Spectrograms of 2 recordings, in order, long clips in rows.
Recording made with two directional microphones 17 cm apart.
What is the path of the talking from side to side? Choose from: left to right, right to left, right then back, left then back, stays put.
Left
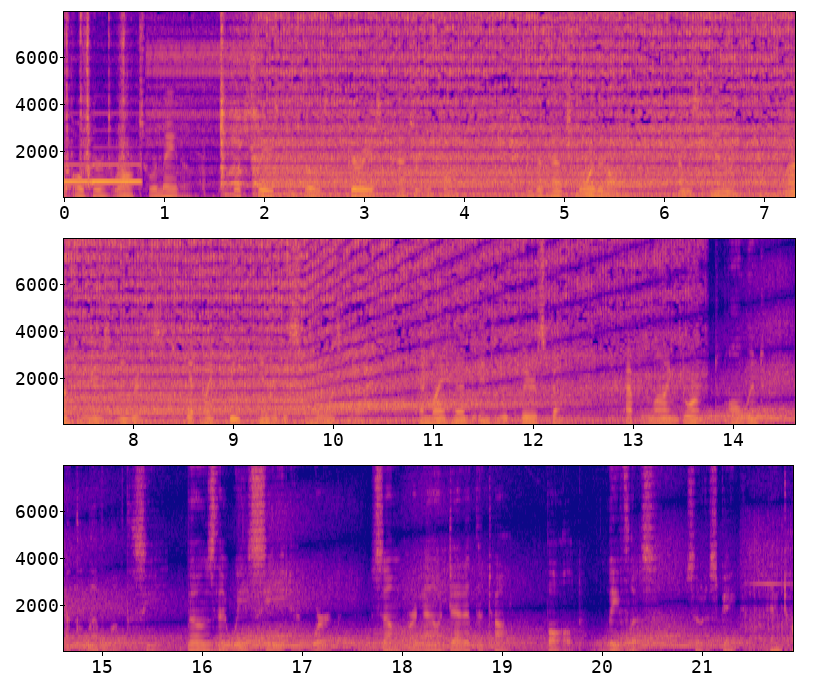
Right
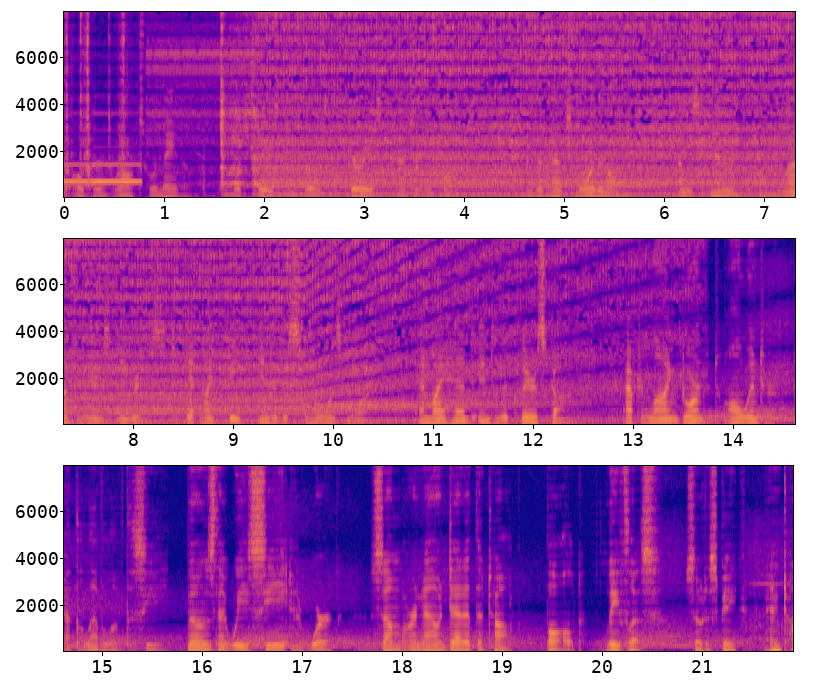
left to right.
